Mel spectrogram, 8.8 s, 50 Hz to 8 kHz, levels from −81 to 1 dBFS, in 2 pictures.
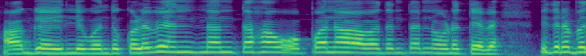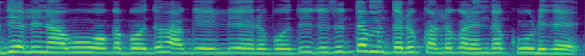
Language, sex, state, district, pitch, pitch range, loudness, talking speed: Kannada, female, Karnataka, Mysore, 245 Hz, 230-260 Hz, -15 LUFS, 130 wpm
